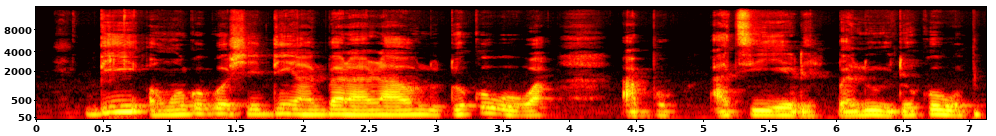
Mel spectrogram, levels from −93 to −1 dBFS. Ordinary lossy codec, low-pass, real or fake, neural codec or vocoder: none; 14.4 kHz; real; none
